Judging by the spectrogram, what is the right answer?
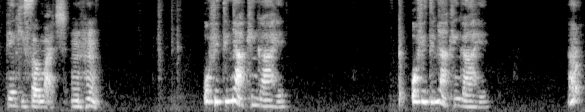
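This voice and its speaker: Speaking with a Rwandan accent and a lowish but fairly bright voice, this woman runs a language lesson, patiently urging her listeners to repeat with frequent "yes?" and "aha" cues. Her voice echoes in the room and sounds somewhat distant from the microphone.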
